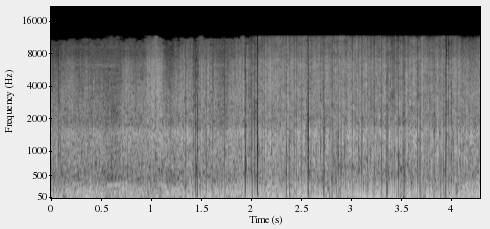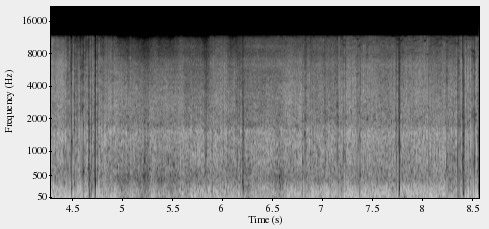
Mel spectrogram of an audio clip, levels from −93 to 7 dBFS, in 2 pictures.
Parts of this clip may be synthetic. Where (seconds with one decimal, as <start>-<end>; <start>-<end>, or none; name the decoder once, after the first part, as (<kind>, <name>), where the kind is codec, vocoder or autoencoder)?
2.0-7.2 (autoencoder, DAC-VAE)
